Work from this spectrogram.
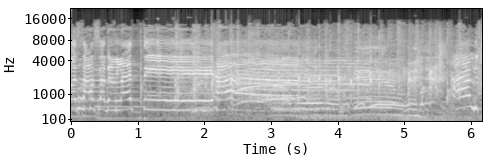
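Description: A television talk show studio audience cheers and claps loudly, with bright melodic music tones and whoops running through the clapping.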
